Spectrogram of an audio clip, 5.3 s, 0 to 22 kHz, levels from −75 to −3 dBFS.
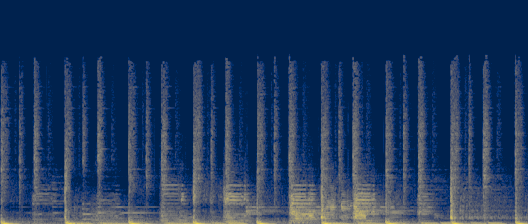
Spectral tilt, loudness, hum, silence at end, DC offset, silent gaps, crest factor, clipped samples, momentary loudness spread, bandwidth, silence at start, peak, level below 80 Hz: -4.5 dB/octave; -22 LUFS; none; 0 s; under 0.1%; none; 16 dB; under 0.1%; 8 LU; 16.5 kHz; 0 s; -4 dBFS; -24 dBFS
